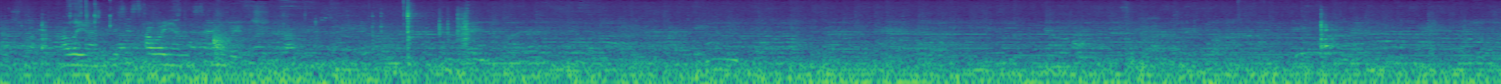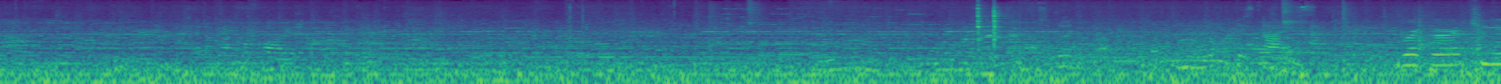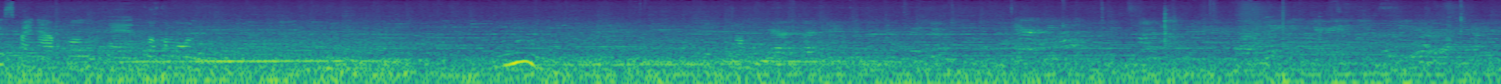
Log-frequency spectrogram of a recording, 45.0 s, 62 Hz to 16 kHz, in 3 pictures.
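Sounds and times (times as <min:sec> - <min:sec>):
background music: 0:00.0 - 0:45.0
murmur of voices: 0:00.0 - 0:45.0
tableware clinking: 0:24.6 - 0:25.5.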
